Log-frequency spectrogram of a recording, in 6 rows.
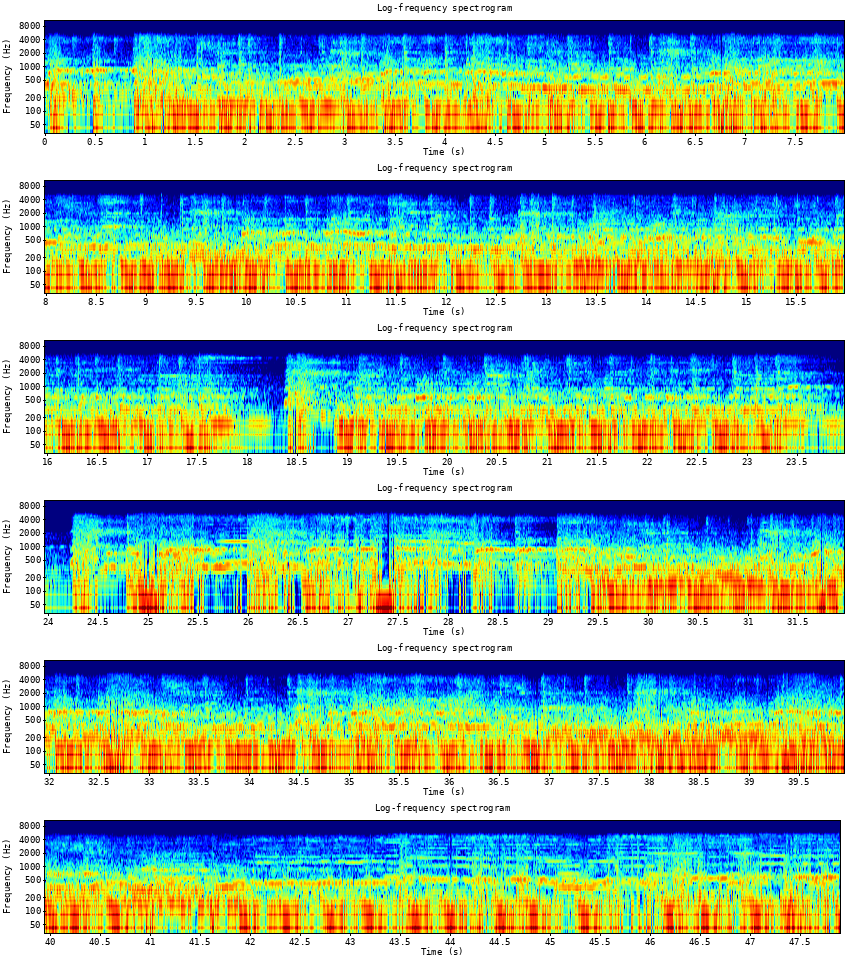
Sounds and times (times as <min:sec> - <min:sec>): Folk music: 0:00.0 - 0:24.1, 0:29.2 - 0:47.9.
